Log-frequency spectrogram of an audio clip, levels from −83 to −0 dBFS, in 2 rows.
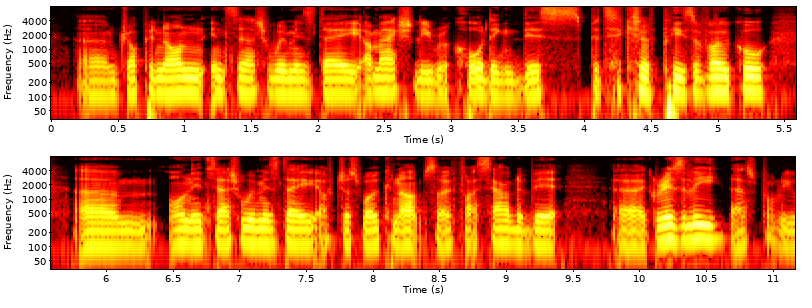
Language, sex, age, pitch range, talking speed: English, male, 10-29, 100-125 Hz, 175 wpm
